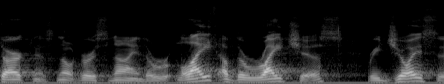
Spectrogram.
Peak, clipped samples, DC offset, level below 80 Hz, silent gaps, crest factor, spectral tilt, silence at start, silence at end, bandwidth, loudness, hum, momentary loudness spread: -6 dBFS; under 0.1%; under 0.1%; -46 dBFS; none; 20 dB; -7 dB/octave; 0 s; 0 s; 15.5 kHz; -27 LUFS; none; 13 LU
